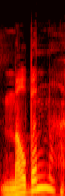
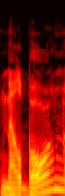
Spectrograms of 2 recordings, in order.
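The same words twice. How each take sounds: First: The name is said the way locals say it. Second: The name is said the way outsiders say it. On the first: The speaker is from the area. The speaker calls it right. "you also pronounce it Melbourne" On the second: The speaker is from out of town. The speaker calls it wrong. "not Melbourne or Brisbane"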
